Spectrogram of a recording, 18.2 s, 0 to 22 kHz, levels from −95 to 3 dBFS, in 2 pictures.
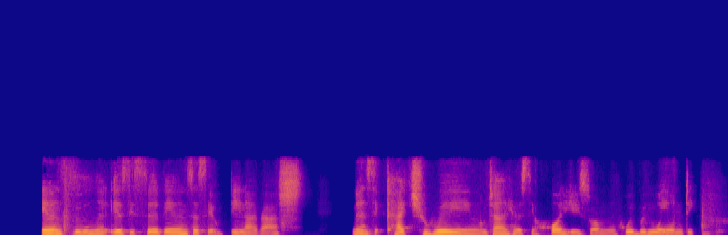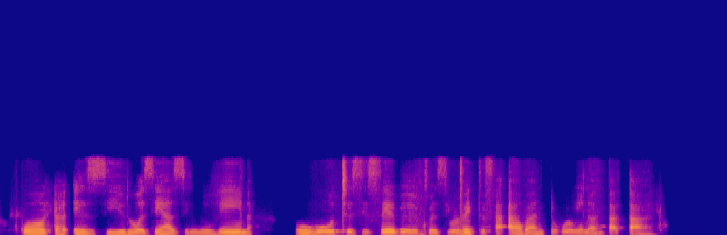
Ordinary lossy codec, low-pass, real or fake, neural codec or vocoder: AAC, 48 kbps; 7.2 kHz; fake; codec, 16 kHz, 0.5 kbps, X-Codec, HuBERT features, trained on balanced general audio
